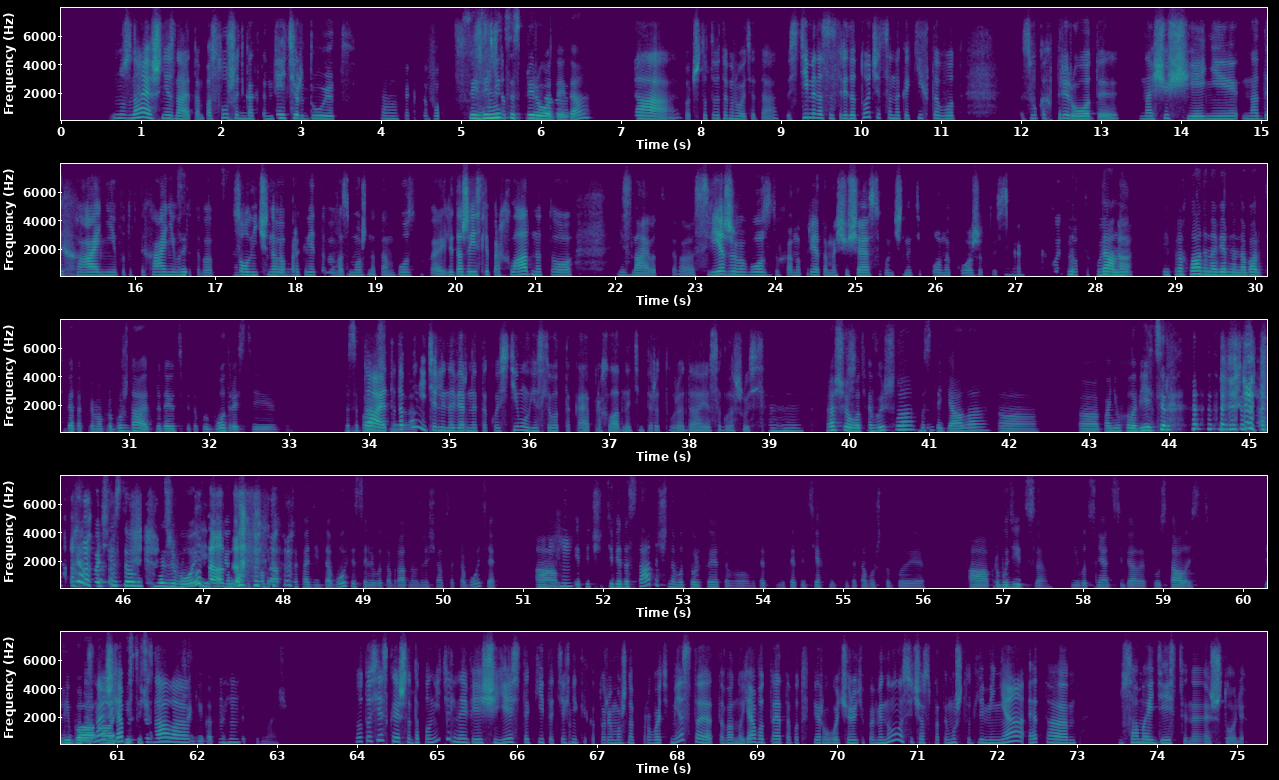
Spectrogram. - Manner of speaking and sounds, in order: other background noise; tapping; laughing while speaking: "ветер, так сказать"; chuckle; laughing while speaking: "Да. Ну да-да!"; chuckle
- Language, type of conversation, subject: Russian, podcast, Как вы справляетесь с усталостью в середине дня?
- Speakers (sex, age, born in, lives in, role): female, 35-39, Ukraine, United States, guest; female, 40-44, Russia, United States, host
